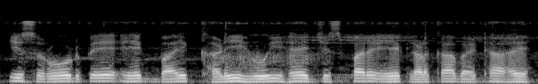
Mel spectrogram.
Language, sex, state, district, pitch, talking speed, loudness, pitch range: Hindi, male, Uttar Pradesh, Lucknow, 135 Hz, 155 wpm, -15 LUFS, 125-140 Hz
